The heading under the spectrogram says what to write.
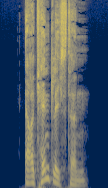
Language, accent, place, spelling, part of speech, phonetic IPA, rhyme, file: German, Germany, Berlin, erkenntlichsten, adjective, [ɛɐ̯ˈkɛntlɪçstn̩], -ɛntlɪçstn̩, De-erkenntlichsten.ogg
- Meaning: 1. superlative degree of erkenntlich 2. inflection of erkenntlich: strong genitive masculine/neuter singular superlative degree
